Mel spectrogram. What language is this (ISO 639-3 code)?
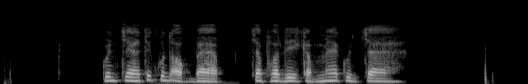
tha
